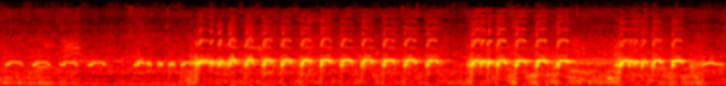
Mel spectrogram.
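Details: Wild local zebra dove singing actively: a few soft introductory coos, then a long run of about a dozen crisp, rapid cooing notes, followed by two shorter bursts.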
